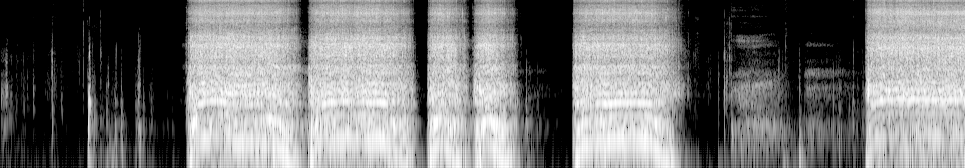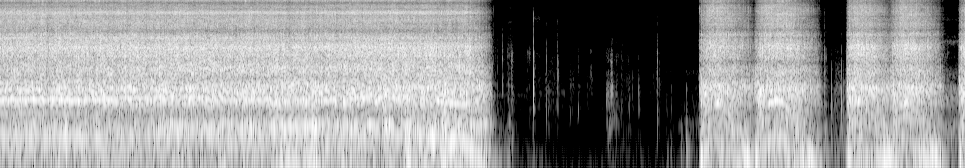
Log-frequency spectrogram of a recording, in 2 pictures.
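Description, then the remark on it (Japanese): A loud power drill with a wide bit whines at varying speeds in several short bursts of revving, then one long sustained run as it bores through, followed by a few more quick bursts, with no talking. “こちらの刃は幅が太いので、貫通後は大きく音が出るんですよ。”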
